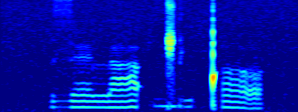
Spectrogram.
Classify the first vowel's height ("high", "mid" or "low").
mid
